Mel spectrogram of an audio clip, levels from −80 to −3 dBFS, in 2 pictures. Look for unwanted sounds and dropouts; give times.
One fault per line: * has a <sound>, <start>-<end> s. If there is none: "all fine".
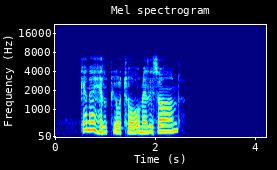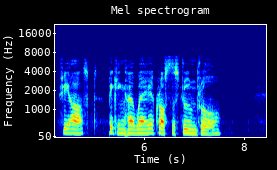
all fine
